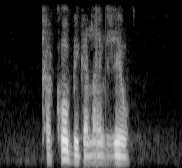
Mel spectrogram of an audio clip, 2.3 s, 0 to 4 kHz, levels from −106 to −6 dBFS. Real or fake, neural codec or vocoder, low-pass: real; none; 3.6 kHz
